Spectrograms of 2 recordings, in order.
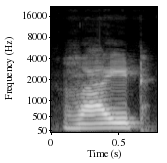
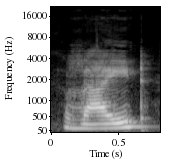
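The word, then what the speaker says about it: write: फिर W silent होगा आर से पहले डब्लू फिर डब्लू दे रखा है तो फिर यहां भी ब्लू साइलेंट होगा ठीक है इसको हम क्या बोलेंगे रंग राइट रेप समझ में हमने देखा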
